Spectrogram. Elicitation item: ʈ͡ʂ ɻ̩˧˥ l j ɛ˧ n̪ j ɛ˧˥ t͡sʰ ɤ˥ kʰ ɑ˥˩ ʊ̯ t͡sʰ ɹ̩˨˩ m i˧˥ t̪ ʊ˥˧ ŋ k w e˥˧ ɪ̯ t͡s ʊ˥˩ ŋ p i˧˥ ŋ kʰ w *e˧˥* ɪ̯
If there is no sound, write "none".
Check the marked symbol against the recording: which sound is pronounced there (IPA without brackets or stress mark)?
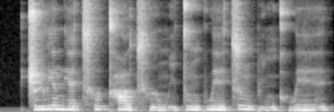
e˧˥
